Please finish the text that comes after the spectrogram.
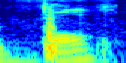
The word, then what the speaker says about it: banc: Bench, the word that you guys all pronounce wrong, le banc, un banc.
